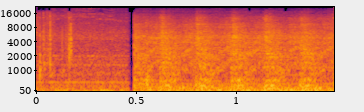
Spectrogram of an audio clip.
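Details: Starter cranks the OM606 turbo diesel slowly and evenly without firing; engine won't start, with mass airflow sensor wiring damaged and MAF and fuel shutoff valve codes suspected.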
